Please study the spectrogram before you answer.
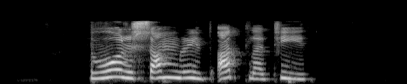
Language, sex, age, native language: Icelandic, male, 9, Icelandic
